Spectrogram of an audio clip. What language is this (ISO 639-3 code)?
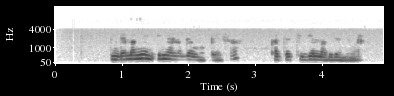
luo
